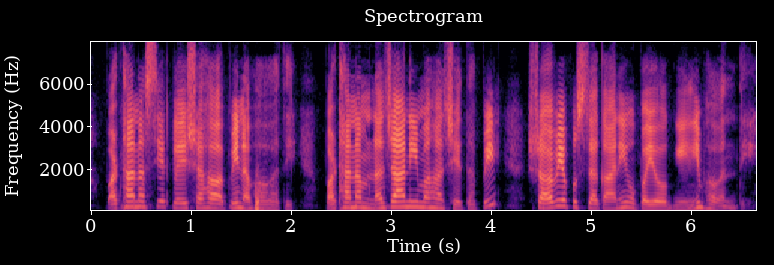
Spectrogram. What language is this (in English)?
Sanskrit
